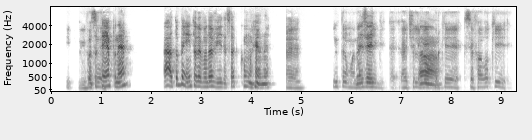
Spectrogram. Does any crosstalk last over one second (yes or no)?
no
